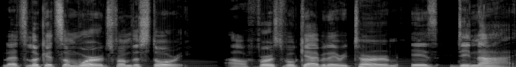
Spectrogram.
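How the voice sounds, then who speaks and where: A man's voice: mid-range voice, moderate pace, no echo, faint music behind. A man narrating a radio drama and English lesson as host, explaining expressively in scripted, learner-friendly sentences.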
